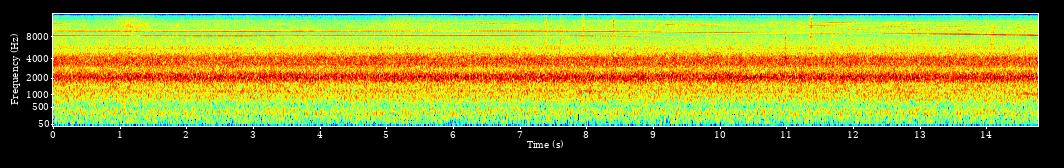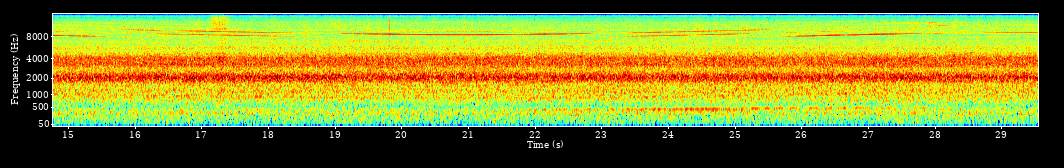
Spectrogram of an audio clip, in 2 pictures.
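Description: Boeing 787 Dreamliner cabin noise heard from a window seat over the wing: the steady rush of the turbofan engines and airflow on the approach descent.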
